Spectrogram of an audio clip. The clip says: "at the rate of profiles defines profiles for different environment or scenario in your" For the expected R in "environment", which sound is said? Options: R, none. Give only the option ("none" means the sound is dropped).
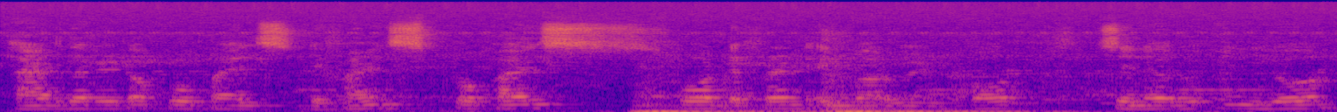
R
